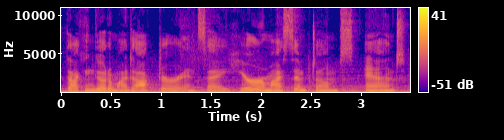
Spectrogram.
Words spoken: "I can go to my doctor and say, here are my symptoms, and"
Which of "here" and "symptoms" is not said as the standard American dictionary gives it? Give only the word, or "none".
none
